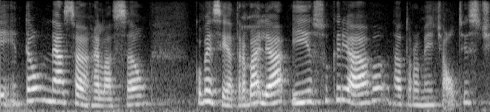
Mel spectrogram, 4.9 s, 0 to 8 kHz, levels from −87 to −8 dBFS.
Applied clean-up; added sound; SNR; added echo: none; Burping, eructation; 17 dB; none.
